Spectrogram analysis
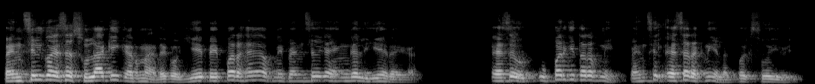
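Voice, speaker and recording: Young guy w/ teaching drawing live, kinda high voice but mellow, chatty and jokey with the kids. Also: lively intonation, normal speed. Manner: chatty, addresses students directly and jokes. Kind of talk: live online drawing lesson.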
